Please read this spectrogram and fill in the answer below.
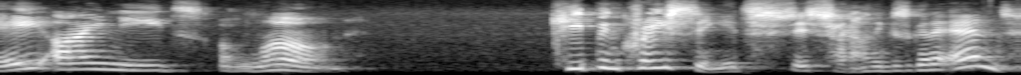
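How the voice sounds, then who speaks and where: This voice belongs to a woman. It is pitched fairly high. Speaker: public commenter. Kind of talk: public comment at meeting. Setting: county commission meeting. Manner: loud.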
